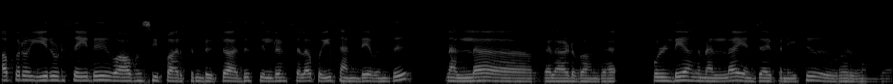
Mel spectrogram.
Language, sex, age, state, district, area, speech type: Tamil, female, 45-60, Tamil Nadu, Erode, rural, spontaneous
